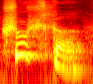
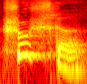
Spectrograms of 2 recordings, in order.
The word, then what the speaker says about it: शुष्क: उसी प्रकार के शुष्क, शुष्क, शुष्क नहीं, शुष्क, तो यहाँ पर देखिए स का भी उच्चारण हो रहा है शु, फिर हम स के लिए आधा स के लिए पीछे का भाग को यहाँ पर उच्चारण किया हमने शु श, तो ये जो श है आधा षटकोण का श वो पीछे से किए, और क, तो शुष्क, तो देखिए श है थोड़ा भारीपना आया।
